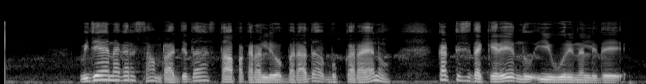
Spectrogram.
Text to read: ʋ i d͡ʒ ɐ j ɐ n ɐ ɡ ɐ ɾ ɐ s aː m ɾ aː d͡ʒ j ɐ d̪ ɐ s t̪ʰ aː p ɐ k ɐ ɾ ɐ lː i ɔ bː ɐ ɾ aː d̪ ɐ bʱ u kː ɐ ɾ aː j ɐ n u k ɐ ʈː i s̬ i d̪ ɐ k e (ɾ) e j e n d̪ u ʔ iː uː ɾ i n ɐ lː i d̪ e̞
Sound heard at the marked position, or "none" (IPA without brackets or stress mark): ɾ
